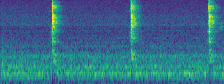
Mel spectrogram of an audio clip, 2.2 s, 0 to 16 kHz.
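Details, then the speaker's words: Icom IC-R8500 receiver during repair: sharp relay clicks about every 0.8 seconds over faint hiss, unprompted and new, from relays routing the signal path below or above 1025 MHz. "and it's clicking it didn't do that before if you could hear that clicking that's the relays in wherever they are which Roots the path the signal whether it's below 1025 or above it"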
